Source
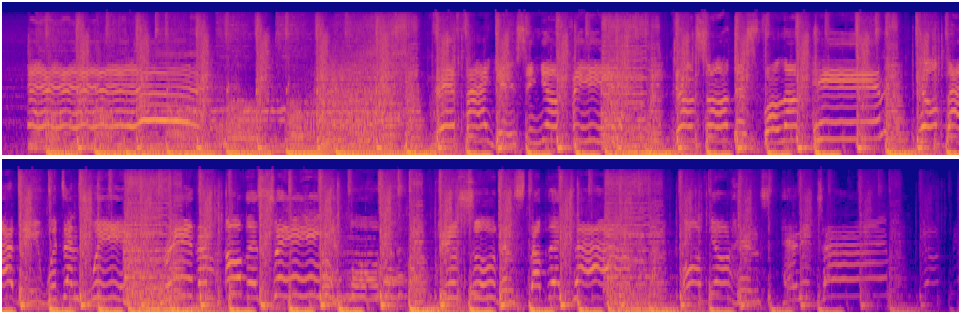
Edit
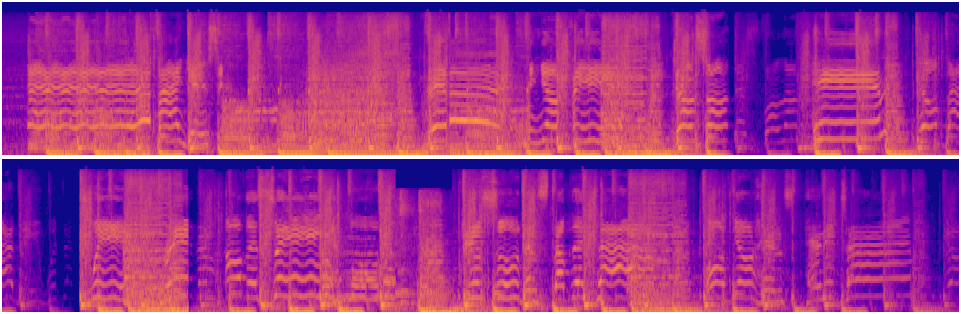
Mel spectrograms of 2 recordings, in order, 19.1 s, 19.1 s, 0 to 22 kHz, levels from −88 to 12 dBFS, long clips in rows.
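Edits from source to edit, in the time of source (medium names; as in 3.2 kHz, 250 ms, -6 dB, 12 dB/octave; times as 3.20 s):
1.48–2.28 s: swap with 4.56–5.28 s
7.07–8.16 s: dip -22.5 dB, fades 0.20 s
8.70–10.35 s: fade out quadratic
11.43–12.28 s: fade in
13.50–13.84 s: speed 59%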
